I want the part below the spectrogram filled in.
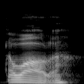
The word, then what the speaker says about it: Awalda: How do you pronounce that again? – Awalda. – Awalda? – Yeah. – Like a while ago? – Sure.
